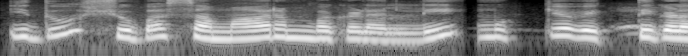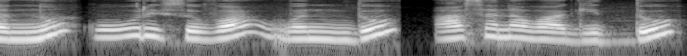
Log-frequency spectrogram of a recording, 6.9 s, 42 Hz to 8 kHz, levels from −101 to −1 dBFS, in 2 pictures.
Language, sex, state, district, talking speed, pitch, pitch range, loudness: Kannada, female, Karnataka, Mysore, 70 wpm, 240 Hz, 215-265 Hz, -17 LUFS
